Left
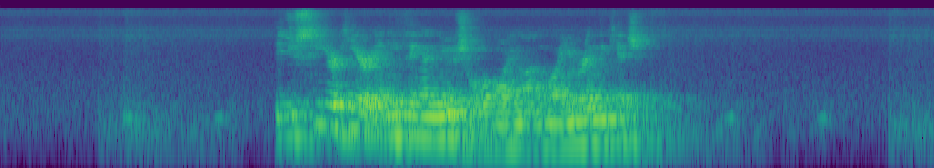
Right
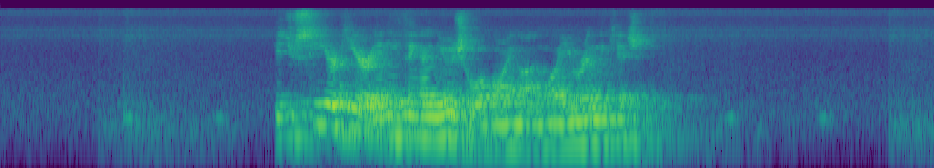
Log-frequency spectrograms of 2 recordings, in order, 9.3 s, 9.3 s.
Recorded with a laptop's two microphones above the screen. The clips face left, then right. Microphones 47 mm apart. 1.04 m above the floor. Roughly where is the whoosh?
No whoosh in this recording.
